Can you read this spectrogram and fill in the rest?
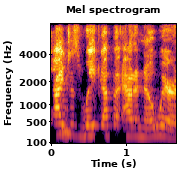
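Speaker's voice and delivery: normal talking voice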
